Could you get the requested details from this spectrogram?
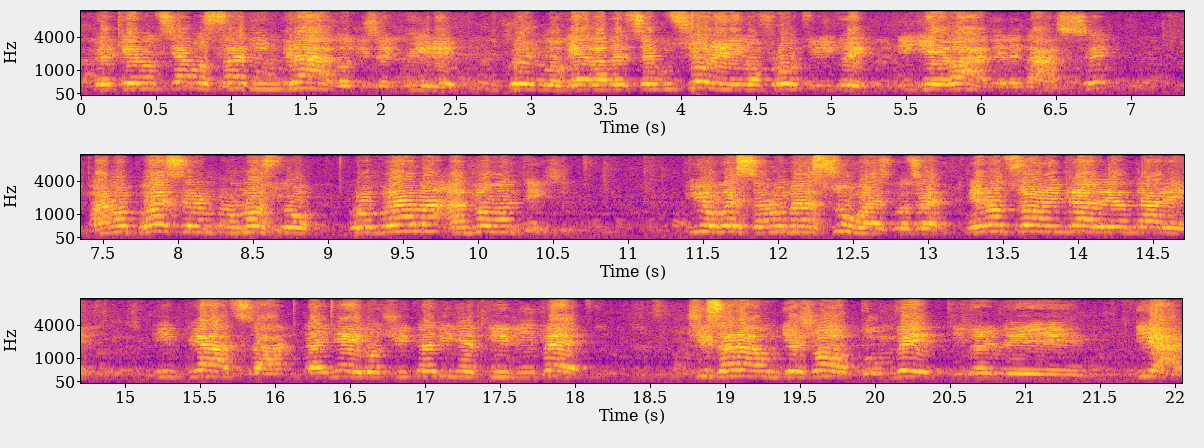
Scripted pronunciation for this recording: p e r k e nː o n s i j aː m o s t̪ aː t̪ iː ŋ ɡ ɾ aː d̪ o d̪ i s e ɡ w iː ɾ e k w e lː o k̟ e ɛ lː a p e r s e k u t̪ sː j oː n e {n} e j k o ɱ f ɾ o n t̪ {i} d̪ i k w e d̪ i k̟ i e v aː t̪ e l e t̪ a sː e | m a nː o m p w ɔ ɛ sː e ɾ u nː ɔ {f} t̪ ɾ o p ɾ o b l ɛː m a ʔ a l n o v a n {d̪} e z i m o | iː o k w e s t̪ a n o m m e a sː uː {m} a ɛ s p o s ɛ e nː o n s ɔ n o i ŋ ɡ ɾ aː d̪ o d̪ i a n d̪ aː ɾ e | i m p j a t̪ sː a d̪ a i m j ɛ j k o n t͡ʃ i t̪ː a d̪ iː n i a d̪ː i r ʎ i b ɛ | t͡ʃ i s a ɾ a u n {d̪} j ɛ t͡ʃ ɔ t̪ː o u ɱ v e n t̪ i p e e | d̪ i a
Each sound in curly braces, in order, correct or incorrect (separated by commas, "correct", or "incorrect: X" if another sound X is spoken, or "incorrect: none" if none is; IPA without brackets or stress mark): correct, correct, incorrect: s, incorrect: t̪, correct, correct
